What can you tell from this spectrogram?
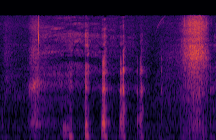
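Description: A run of short, wet sniffles in quick succession, about half a dozen quick snuffs, followed by one longer, breathier sniff at the end. Moderately loud, with no talking.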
